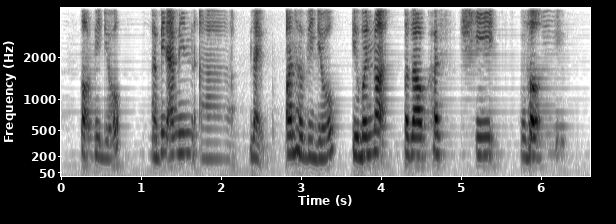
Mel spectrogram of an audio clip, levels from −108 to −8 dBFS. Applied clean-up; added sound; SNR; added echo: neural mask model DeepFilterNet 3.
